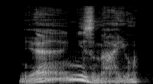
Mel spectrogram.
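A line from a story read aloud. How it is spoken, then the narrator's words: Quiet. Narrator (Russian): тихо начал Дацин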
